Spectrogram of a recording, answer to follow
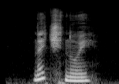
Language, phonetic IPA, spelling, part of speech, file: Russian, [nɐt͡ɕˈnoj], ночной, adjective, Ru-ночной.ogg
- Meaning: 1. night, nighttime 2. nocturnal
